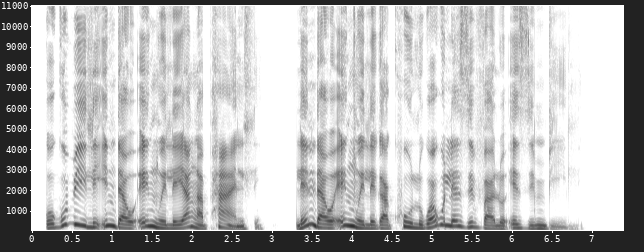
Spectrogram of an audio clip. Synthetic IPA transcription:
ɣoɣuβiliʔindʱawɔʔɛŋ͡ǀʱwɛlɛjaŋapʰand͡ɮʱɛ | lɛndʱawɔʔɛŋ͡ǀʱwɛlɛɣakʰuluɣwaɣulezivalɔʔezimbʱiːli

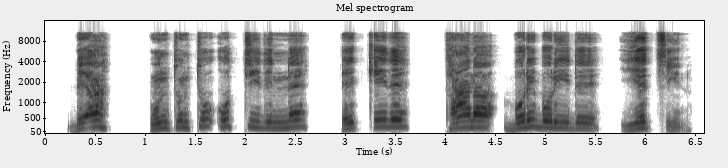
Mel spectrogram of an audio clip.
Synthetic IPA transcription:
bɛʔɐ | ʔʊnt̪ːʊnt̪ːʊʔʊt̪ːiːd̪ɪnːɛ | ɛkʼːiːd̪ɪ | t̪aːnɐbɔɾɪbɔɾiːd̪ɛ | jɛt͡sʼːḭːn

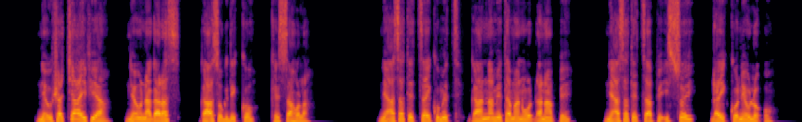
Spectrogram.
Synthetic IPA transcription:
nɛʊʃɐt͡ʃːɐːjfɪjaː | nɛwʊnɐɡɐɾɐs | ɡaːsɔɡɪd̪ɪkːɔ | kɛsːɐɦɔlɐ̰ | nɛʔɐ̰sɐt̪ɛt͡sːɐjkʊmɛt͡sɡaːnːɐmɛt̪ɐmɐnwɔɗːɐnaːpːɛ | nɛɐsɐt̪ɛt͡sːaːpːɛʔɪsːɔj | ɗɐjɪkːɔnɛwlɔʔɔ̰

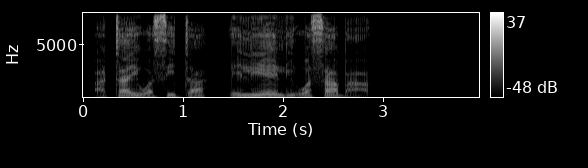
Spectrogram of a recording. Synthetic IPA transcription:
a̰taiwasita | ɛliɛliwasaɓa̰

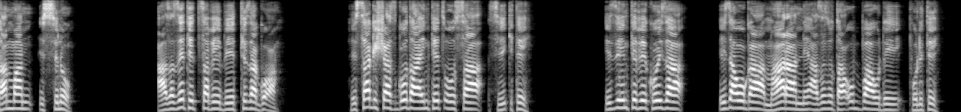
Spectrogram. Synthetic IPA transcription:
t̪ɐmːɐnɪsːɪnɔ | ʔɐzɐzɛt̪ɛt͡sːɐfɛbe̞ːt̪ːɪzɐɡɔʔɐ̰ | hɛsːɐɡɪʃːɐs̬ɡɔd̪aːɪnt̪ːɛt͡sʼo̞ːsːaːsiːkʼɪt̪ɛ | ʔɪzɪɪnt̪ːɛfɛkɔjɪzɐ | ɪzɐwɔɡaːmaːɾaːnːɛɐzɐzɔt̪ɐʊbːaːwɔd̪ɛpɔlɪt̪ɛ

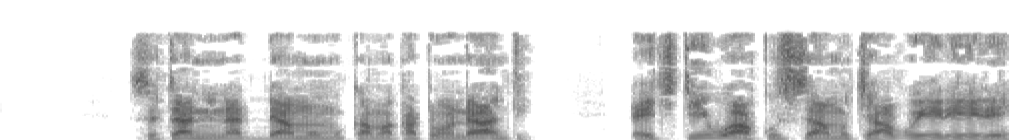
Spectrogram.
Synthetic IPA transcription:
setaninadːamumukamakato̞ːndaːnti | eci̥tiːβwaːkusamucaːβwe̞ːɾe̞ːɾe̞

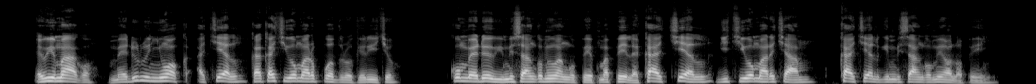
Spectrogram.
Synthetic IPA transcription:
ewimaɡɔmɛduduɲwɔkat͡ʃɪɛlkakat͡ʃiwomarpwod̪ɾokeɾit͡ʃo | kʊmɛdoewimɪsaŋɡomɪwaŋopepmapɪlɛkaːt͡ʃɪɛlɡɪt͡ʃiwomart͡ʃam | kaːt͡ʃɪɛlɡɪmɪsaŋɡomɪɔlɔpɪ̰ɲ

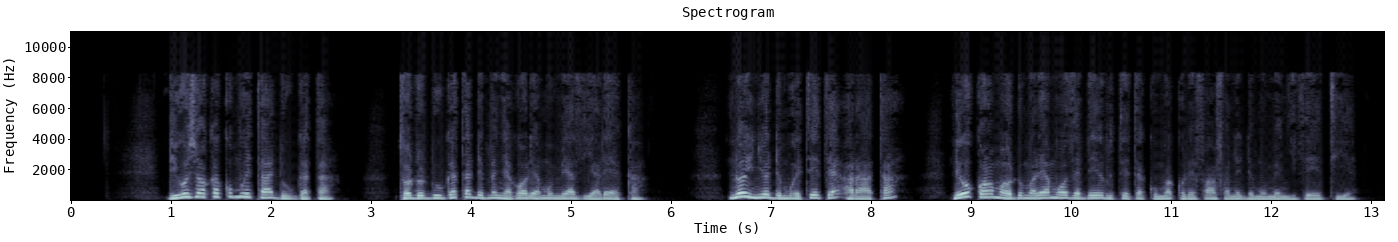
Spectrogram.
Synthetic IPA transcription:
diɣoɕ̬ɔːkakomwetaːduːɡata | tɔːndoduːɡatademɛɲaɣɔɾeamomeaðiaɾɛka | nɔinjɔdemweteːtɛʔaɾata | neɣokɔɾwamaodomaɾeamɔðɛdeːɾutetɛkuːmakoɾefafanedemomɛɲiðeːtʰiɛ

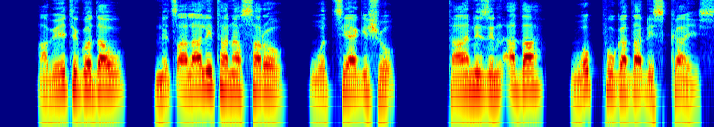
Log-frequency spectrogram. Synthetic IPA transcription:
ʔɐbe̞ːt̪ɪɡɔd̪ɐw | nɛt͡sʼɐlaːlɪt̪ɐnɐsɐɾɔ | wɔt͡sːɪjaːɡɪʃɔ | t̪aːnɪzɪnʔɐd̪ɐ | wɔpːʊɡɐd̪ɐɗɪskːajes

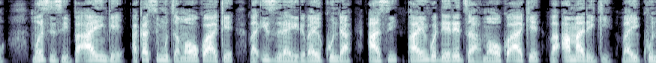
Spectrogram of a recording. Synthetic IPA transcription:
mo̞zisipaːiŋɡe̞akasimud͡zamao̞koake̞ | ʋaʔis̬raeɾiʋaikuːnda | asipaːiŋɡo̞ɗe̞ɾe̞d͡zamao̞ko̞ake̞ʋaʔamaɾikiʋaikuːnda

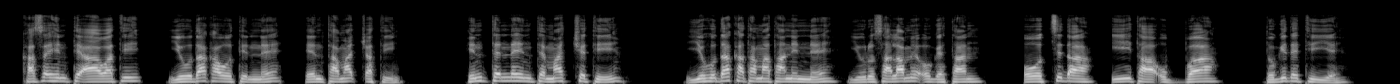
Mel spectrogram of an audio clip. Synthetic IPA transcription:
kɐs̬ɛhɪnt̪ːɛaːwɐt̪ɪ | jʊhʊd̪ɐkɐwɔt̪ɪnːɛ | ɛnt̪ːɐmɐt͡ʃʼːɐt̪ɪ | hɪnt̪ːɛnːɛhɪnt̪ːɛmɐt͡ʃːɛt̪ɪ | jɪhʊd̪ɐkɐt̪ɐmɐt̪ɐnɪnːɛjɛɾʊsɐlɐmɛɔɡɛt̪ɐn | o̞ːt͡sːɪd̪ɐiːt̪aːʔʊbːaː | d̪̥ɔɡɪd̪ɛt̪ijɛ̰

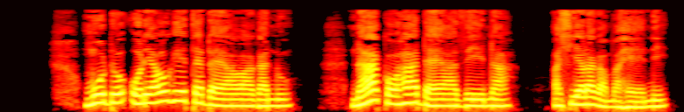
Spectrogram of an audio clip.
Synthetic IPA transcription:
moːndoʔoɾeaoɣeːtɛdajawaɣanu | naːkɔɦadajaðena | aɕiaɾaɣamaɦɛːne

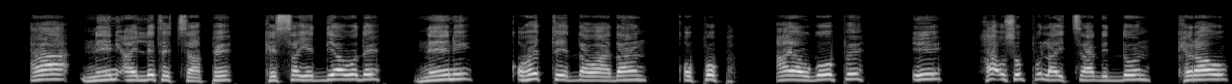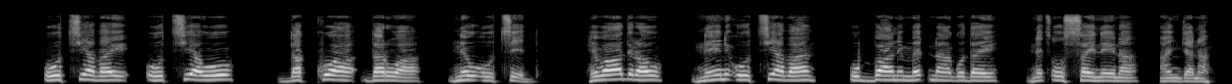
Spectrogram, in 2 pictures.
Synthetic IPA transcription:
ʔaːne̞ːnɪɐjlːɛt̪ɛt͡sːaːpːɛ | kɛsːɐjɛd̪ːɪjaːwɔd̪ɛ | ne̞ːnɪ | kʼɔfɛt̪ːe̞ːd̪ːɐwaːd̪ɐn | kʼɔpːɔpːɐ̥ | ʔɐjɐwɡoːpːɛ | ʔɪ | hɐʊsʊpːʊlɐjt͡sːaːɡɪd̪ːɔn | kʰɛɾɐw | o̞ːt͡sːɪjaːbɐjo̞ːt͡sːɪjawoː | d̪ɐkːʊwaːd̪ɐɾʊwaː | nɛwo̞ːt͡sːe̞ːd̪ːɐ̥ | hɛwaːd̪ɪɾɐw | ne̞ːnɪo̞ːt͡sːɪjaːbaːn | ʊbːaːnmɛɗɪnaːɡɔd̪ɐj | nɛt͡sʼo̞ːsːɐjne̞ːnɐ | ɐnd͡ʒɐnɐ

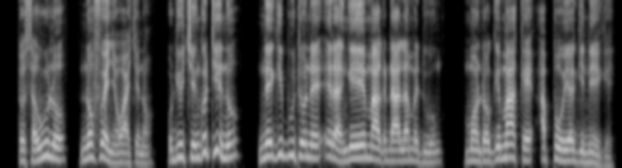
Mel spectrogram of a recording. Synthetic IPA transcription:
tɔsaulo | nɔfwɛɲɔwat͡ʃnɔ | odjot͡ʃeŋɡotjeno | neɡɪbutonɛʔeɾaŋɡemaɡdalamadwoŋ | mɔndɔɡɪmakɛʔapojaɡɪnḛɡḛ

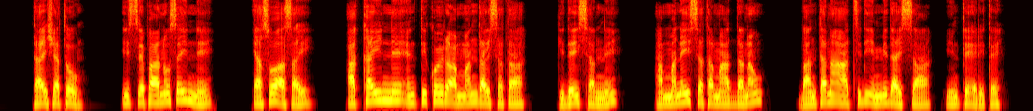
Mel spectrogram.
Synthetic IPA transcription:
t̪ɐɪʃɐt̪o̞ː | ʔɪs̬t̪ʼːɛpaːnosɛjnːɛ | ʔɐsɔwaːsɐj | ʔɐkːɐjɪnːɛɛnt̪ːɪkɔjɾɔɐmːɐnd̪ɐjsːɐt̪ɐ | ɡ̥ɪd̪ɛjsːɐnːɛ | ʔɐmːɐnɛjsːɐt̪ɐmaːd̪ːɐnɐw | bɐnt̪ːɐnɐaːt͡sːɪd̪ɪːmːɪd̪ɐjsːahɪnt̪ːɛːɾɪt̪ɛ

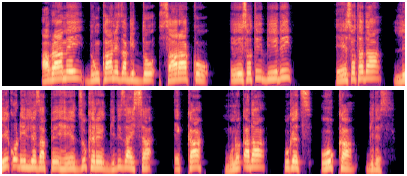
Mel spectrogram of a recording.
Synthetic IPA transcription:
ʔɐbɾaːmɛjd̪ʊŋkːaːnɛzɐɡɪd̪ːɔsaːɾaːkːɔ | e̞ːsɔt̪ɪbiːd̪ɪ | e̞ːsɔt̪ɐd̪ɐ | liːkʼɔɗiːlːɛzɐpːɛɦe̞ːd͡zːʊkɛɾɛɡɪd̪ɪzɐjsːɐ | ɛkːɐ | mʊnɔkʼɐd̪ɐ | ʊkɛt͡s | uːkːɐ | ɡɪd̪ɛs

